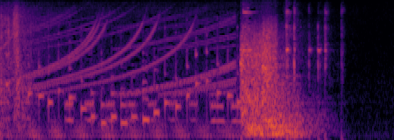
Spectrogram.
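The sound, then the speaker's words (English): A heavy vault door slams shut with a single loud, broad crash that rings briefly before cutting off into quiet. “He holds it up, showing it to the other men, then tosses it back in the vault and slams the door shut.”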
